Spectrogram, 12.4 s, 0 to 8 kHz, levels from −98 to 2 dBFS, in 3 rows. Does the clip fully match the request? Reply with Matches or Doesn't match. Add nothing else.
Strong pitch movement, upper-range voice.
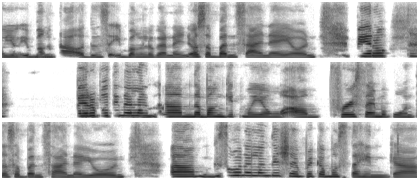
Matches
